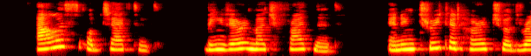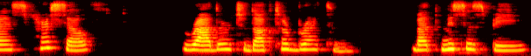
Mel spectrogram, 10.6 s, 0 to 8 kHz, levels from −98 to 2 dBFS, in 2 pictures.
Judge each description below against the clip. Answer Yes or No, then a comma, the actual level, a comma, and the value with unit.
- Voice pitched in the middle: No, very high, 250 Hz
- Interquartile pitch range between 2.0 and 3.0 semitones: Yes, narrow, 2.4 semitones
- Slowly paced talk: Yes, slow, 105 wpm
